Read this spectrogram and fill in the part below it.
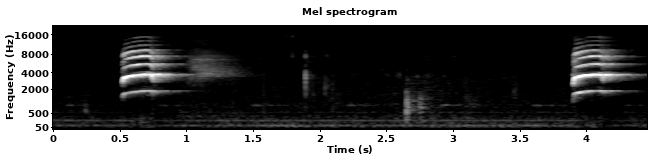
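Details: Pet Indian ringneck parakeet, described as liking bangles but in a bad mood: two loud, harsh, rising squawks about three seconds apart, with faint household clicks in between.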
